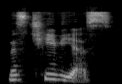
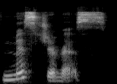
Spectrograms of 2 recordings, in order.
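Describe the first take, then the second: First: It ends in an added -ious, four syllables. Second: It ends in a plain -vous, three syllables. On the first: The speaker calls it wrong. "But people say mischievous all the time" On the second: The speaker calls it right. "there is no "-ious" in it. It's mischievous"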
